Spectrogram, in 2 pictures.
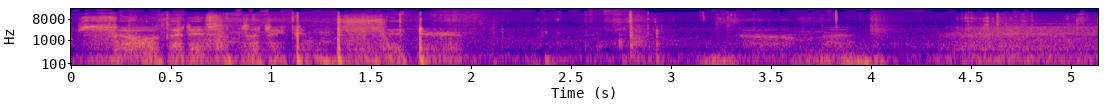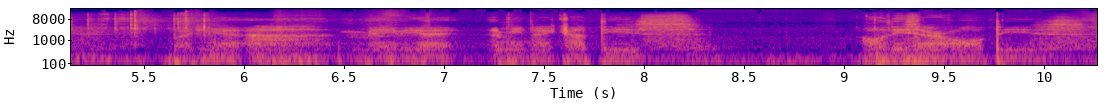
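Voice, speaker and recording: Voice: slow pace, pauses often. An ASMR host speaking in a casual, rambling whisper, hesitant and thinking aloud. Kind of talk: ASMR whispering, casual card unboxing chat.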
